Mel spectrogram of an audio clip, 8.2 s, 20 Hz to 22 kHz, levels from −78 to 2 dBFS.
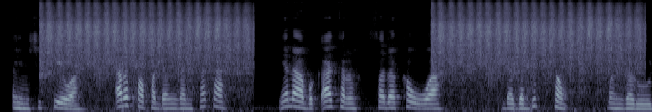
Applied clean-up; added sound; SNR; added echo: none; Tools; -5 dB; none.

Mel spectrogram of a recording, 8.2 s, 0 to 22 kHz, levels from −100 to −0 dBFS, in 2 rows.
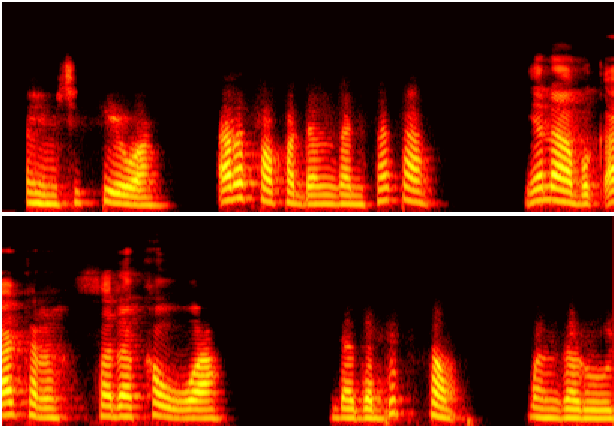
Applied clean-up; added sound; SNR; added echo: neural mask model Resemble Enhance denoiser.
